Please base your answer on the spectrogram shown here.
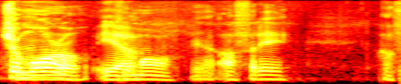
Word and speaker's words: Chamorro: Chamorro. Chamorro.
